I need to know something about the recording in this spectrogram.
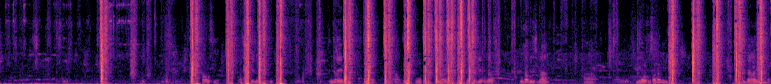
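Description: A staple gun snaps sharply, over and over.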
